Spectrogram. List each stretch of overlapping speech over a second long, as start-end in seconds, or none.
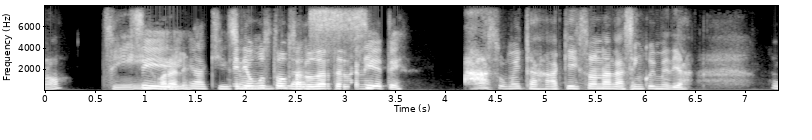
0.8-3.4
